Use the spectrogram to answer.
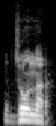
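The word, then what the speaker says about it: genre: देयर are several विधाओं को बोलते हैं जोनर जी ई एन आर ई एस इसकी स्पेलिंग तो अलग है जी ई एन आर ई लेकिन पढ़ते क्या हैं जोनर देयर आर सेवरल जोनर्स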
